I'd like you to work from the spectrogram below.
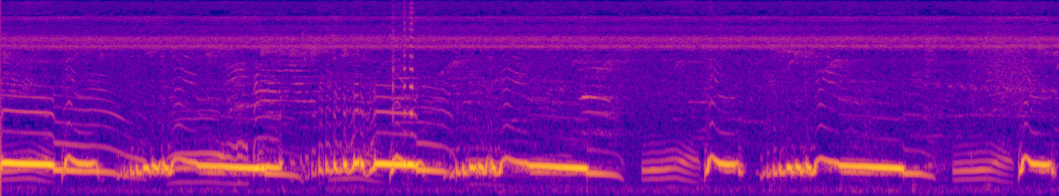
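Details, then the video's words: Albino local Barbary dove cooing, a recording used as a lure to stimulate other doves: rolling, trilled coos that rise into a long level tone, then dip, repeated about every two to three seconds with short gaps. "Pancingan Burung Puter Lokal Albino Gacor Suara Merdu"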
